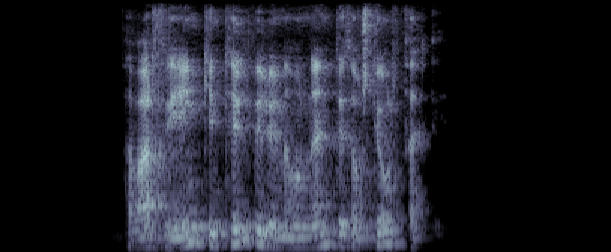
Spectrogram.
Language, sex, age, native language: Icelandic, male, 40-49, Icelandic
